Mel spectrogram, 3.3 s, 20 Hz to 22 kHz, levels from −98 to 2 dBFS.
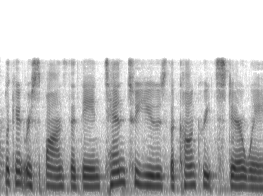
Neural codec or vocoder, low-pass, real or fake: none; 7.2 kHz; real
